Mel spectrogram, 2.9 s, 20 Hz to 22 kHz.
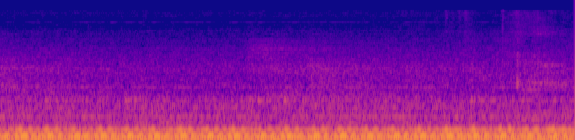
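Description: A 2002 Pontiac Firebird Trans-Am WS6 convertible idling, its throaty exhaust a steady deep rumble, heard close and continuous without talk.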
